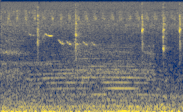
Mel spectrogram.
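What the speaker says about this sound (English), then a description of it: "I hear a cow." A cow moos in a farm setting within the game Deconstruction Simulator, a low drawn-out call heard faintly under steady background noise.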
